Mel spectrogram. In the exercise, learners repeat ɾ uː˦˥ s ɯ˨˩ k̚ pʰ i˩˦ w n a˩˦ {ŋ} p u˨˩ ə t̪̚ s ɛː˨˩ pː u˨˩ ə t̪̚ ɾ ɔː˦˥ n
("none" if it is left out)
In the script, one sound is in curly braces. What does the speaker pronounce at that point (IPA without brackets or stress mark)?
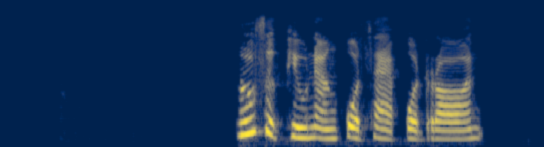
ŋ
